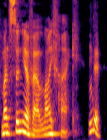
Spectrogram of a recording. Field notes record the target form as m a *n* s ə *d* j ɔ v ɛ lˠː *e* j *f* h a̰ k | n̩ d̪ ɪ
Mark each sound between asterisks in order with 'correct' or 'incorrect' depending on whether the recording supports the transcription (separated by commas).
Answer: correct, incorrect, incorrect, correct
